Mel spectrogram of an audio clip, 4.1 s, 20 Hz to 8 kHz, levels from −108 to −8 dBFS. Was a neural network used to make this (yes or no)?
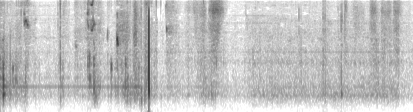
no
